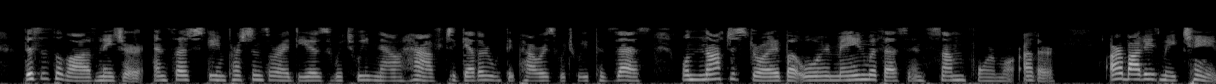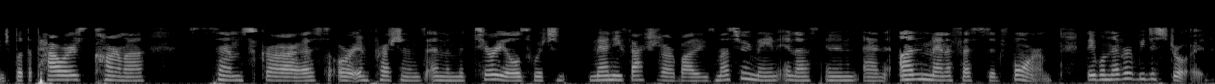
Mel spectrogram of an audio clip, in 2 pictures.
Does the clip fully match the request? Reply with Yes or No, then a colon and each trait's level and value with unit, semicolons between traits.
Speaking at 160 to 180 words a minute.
Yes: average, 170 wpm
